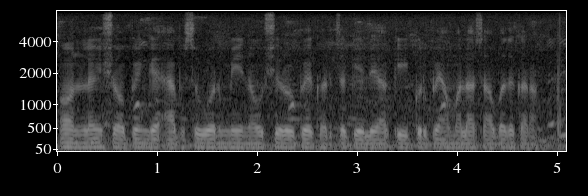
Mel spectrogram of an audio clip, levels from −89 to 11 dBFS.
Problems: none marked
